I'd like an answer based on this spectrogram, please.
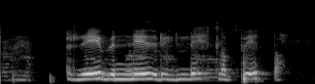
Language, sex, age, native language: Icelandic, male, 9, Icelandic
